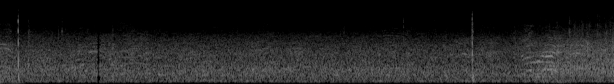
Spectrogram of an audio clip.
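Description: Ballpark crowd murmur with one sharp pop near the end, the 1-2 pitch into the catcher's mitt. The crowd then begins to cheer a strikeout.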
